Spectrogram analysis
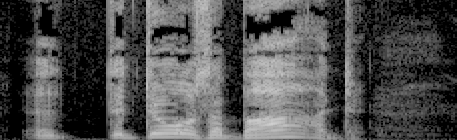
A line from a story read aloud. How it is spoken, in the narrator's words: nervously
